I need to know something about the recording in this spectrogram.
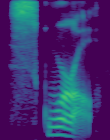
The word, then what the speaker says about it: squirrel: The problem is the R. Learners say squirrel, which sounds logical. But native speakers say squirrel with a really weird specific pronunciation of that R sound. And honestly, different English speakers say it slightly differently depending on where they're from. Americans say it one way, British people say it another way, Australians have their own version.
